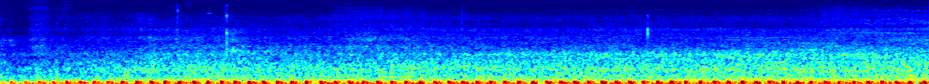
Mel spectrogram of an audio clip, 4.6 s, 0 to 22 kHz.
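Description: A TVS Ntorq 125 scooter engine runs close by with a loud, steady low putter. Fast regular pulses continue evenly throughout, with no voices.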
